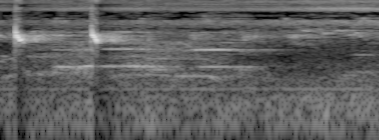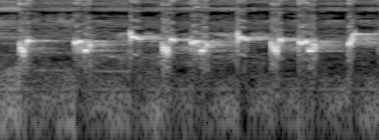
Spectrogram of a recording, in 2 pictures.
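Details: Yellow-vented bulbul in cool open surroundings: after a few scattered notes and faint thin whistles, it launches into a fast, regular chain of bubbly, clicking notes, roughly two per second.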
